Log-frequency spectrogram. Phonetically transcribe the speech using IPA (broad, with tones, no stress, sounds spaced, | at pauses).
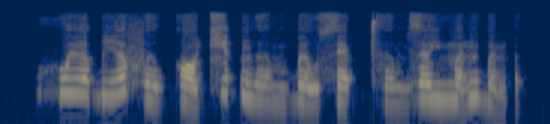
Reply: h w ɨ˧ ə̯ ɓ i˨˦ ə̯ f ə̤˨˩ w k ɔ˧˩ t͡ɕ ə˦˥ t̚ ŋ ə̤ː˨˩ m ɓ ə˧˩ w s ɛ˨˩ p̚ t̪ʰ ə̤˨˩ m z ə˧ j m ə̰˧˥ n ɓ ə̰˧˨ n ʔ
